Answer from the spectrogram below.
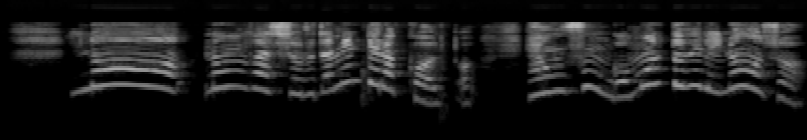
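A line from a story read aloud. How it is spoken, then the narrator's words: Father, alarmed tone. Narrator (Italian): il papà gli disse con tono allarmato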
